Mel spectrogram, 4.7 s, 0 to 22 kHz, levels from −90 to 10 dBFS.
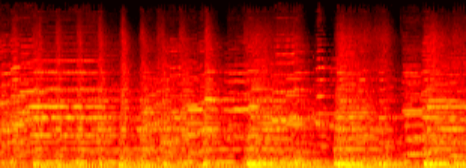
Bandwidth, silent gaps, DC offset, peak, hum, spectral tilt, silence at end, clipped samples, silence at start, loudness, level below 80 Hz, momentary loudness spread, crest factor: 15 kHz; none; under 0.1%; -6 dBFS; none; -5.5 dB/octave; 0 s; under 0.1%; 0 s; -23 LUFS; -30 dBFS; 5 LU; 16 dB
